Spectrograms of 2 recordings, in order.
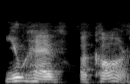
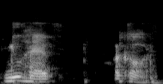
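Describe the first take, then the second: First: "You have a car?" slow, rising on car like a question; wrong way, slow rising question; question by rising tune only. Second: "You have a car." said as a flat statement, falling at the end; plain falling statement; statement tune. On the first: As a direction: ask it with intonation alone, slowly. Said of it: "Você jamais poderia dizer". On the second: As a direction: state it, don't ask it. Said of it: "Isso aqui é uma frase afirmativa". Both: Shown as a demonstration.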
